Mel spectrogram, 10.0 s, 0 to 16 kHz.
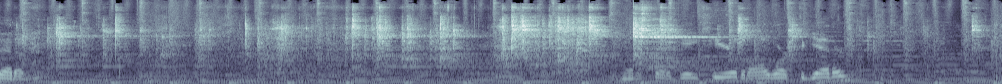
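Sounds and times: background music: 0.0s - 10.0s
chain clinking against metal gate: 0.0s - 10.0s.

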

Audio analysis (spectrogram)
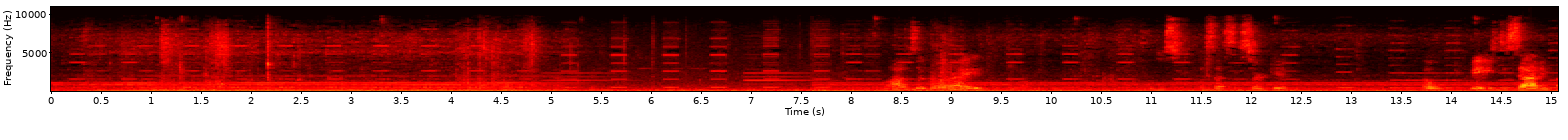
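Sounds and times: medical alarms beeping: 0.0s - 15.0s
steady equipment hum: 0.0s - 15.0s.

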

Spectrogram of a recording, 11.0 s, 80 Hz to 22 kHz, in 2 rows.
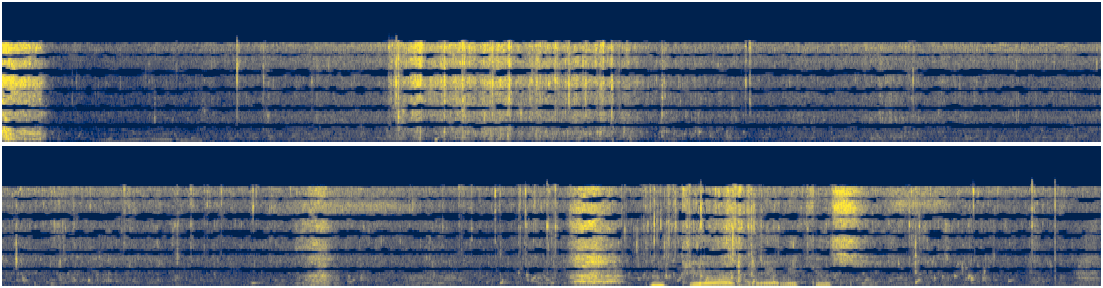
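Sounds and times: water splashing and sloshing: 0.0s - 10.9s.

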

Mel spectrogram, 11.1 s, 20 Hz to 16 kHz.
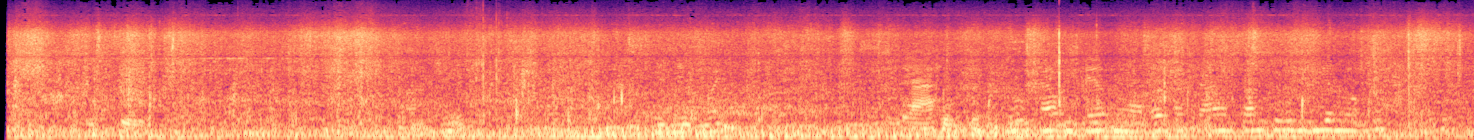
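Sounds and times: indistinct background voices: 0.1s - 11.0s
steady outdoor hiss: 0.1s - 11.0s.

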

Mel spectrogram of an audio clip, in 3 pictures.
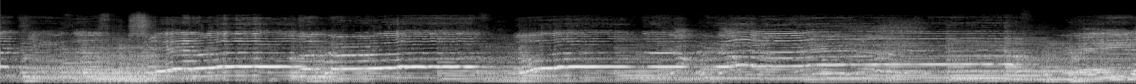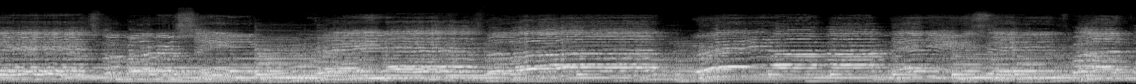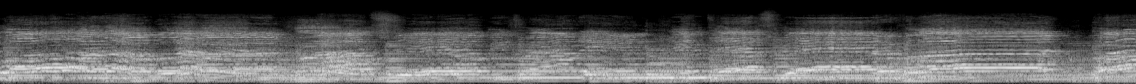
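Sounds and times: piano accompaniment: 0.0s - 34.0s
voices singing a hymn: 0.0s - 34.0s.

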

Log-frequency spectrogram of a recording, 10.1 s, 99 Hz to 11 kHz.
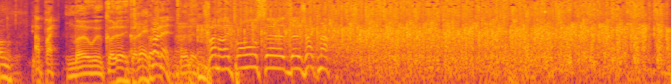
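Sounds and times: audience applauding: 2.7s - 10.0s.

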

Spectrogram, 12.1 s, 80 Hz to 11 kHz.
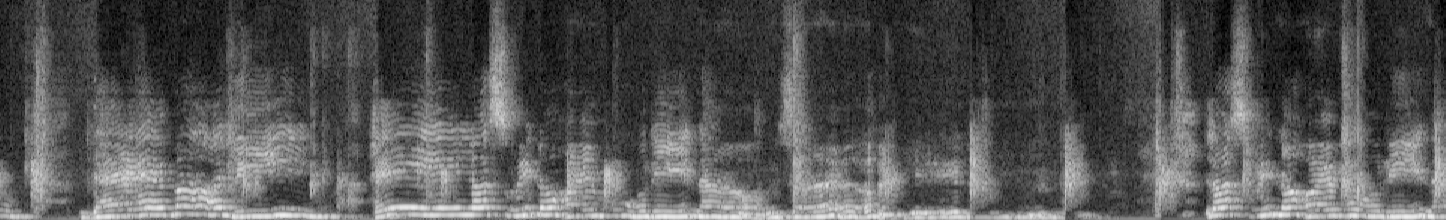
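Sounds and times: elderly woman singing: 0.0s - 9.1s, 10.0s - 12.0s.

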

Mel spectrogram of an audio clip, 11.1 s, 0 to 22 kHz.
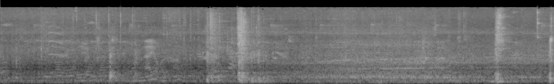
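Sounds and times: vehicle driving past: 5.6s - 10.6s.

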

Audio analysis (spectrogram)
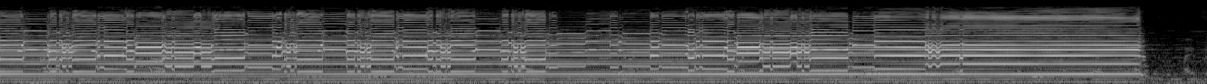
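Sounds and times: bagpipe chanter note and drones: 0.0s - 12.0s.

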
